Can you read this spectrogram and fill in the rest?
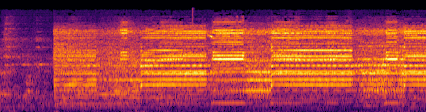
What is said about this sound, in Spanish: ¿Os llega el sonido de los claxons? Eso te iba a decir, si es un vídeo de tráfico y gente desaforada, sí. Son, es la caravana que conformaron ayer en protesta por toda esta situación laboral que están viviendo.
